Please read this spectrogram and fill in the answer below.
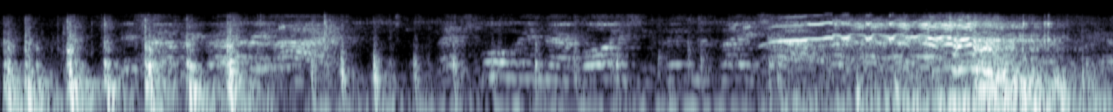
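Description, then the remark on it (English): After a few seconds of rapid clattering and thumping, a horse lets out a loud, shrill, quavering whinny that trails off at the end. “Keep low till we get through the back door, then run for the horses.”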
